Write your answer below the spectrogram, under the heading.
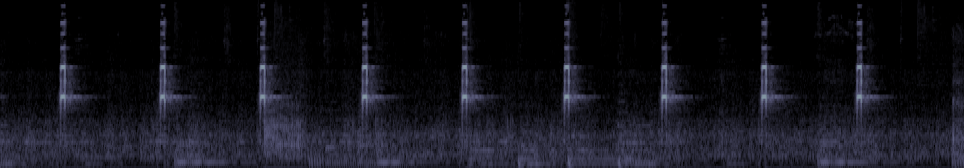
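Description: Countdown-timer sound effect: a short, high-pitched beeping tick once a second, nine times, as a ten-second stopwatch counts down.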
